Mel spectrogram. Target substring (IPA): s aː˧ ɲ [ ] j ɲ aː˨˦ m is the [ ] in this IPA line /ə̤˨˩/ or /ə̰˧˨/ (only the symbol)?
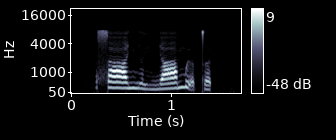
ə̤˨˩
